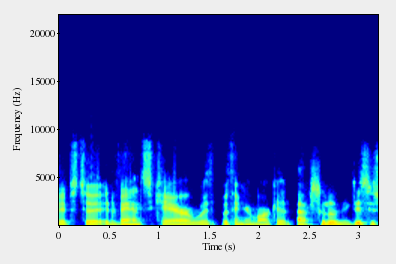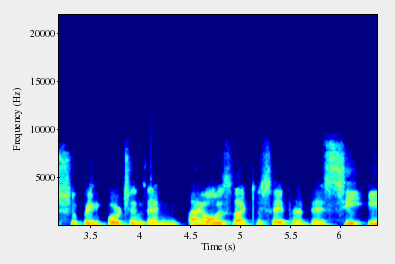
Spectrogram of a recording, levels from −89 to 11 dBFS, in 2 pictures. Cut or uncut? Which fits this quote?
uncut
